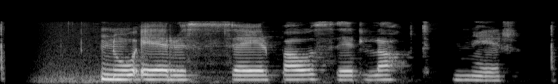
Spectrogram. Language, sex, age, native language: Icelandic, female, 7, Icelandic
